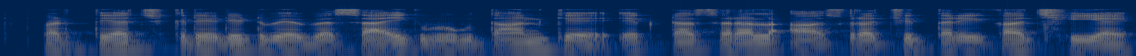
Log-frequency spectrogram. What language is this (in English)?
Maithili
